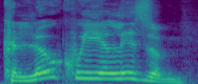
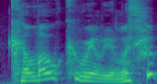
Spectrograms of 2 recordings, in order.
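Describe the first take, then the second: First: It is said in a put-on posh accent. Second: It is said in a plain, everyday accent.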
